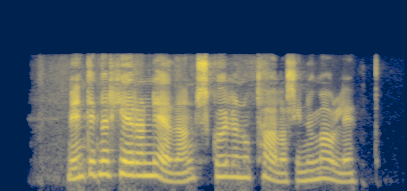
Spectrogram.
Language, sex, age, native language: Icelandic, female, 50-59, Icelandic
